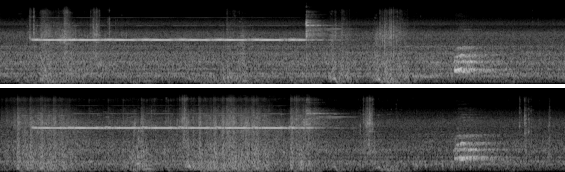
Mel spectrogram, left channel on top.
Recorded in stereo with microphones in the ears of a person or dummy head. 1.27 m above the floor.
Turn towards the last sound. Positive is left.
turn(degrees=35)  # may be behind; listen again after turning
